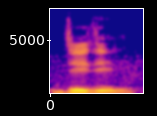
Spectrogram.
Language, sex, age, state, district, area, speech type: Urdu, male, 18-30, Uttar Pradesh, Shahjahanpur, urban, spontaneous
